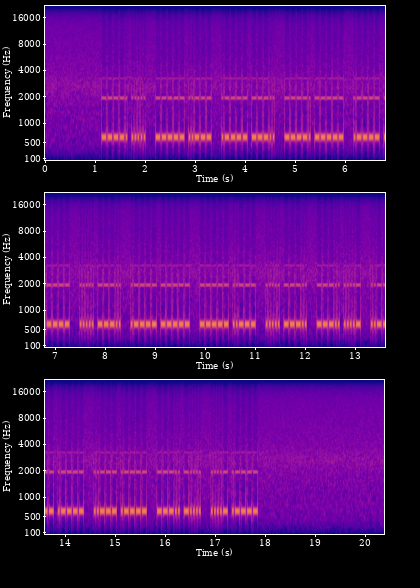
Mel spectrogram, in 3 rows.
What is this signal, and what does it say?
Morse code, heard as a keyed tone, machine-sent, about 40 wpm, 650 Hz. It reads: 95 02 18 90 11 58 10 02 58 84 21 21 86 41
